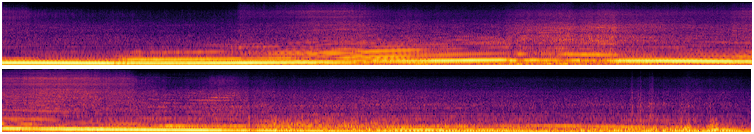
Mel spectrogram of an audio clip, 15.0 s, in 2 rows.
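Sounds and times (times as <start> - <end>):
wind rush on microphone: 3.9 - 8.9.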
